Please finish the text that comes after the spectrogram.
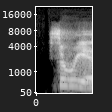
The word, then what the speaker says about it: Seria: your name wrong again Seria it's like Maria with an S okay okay where are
